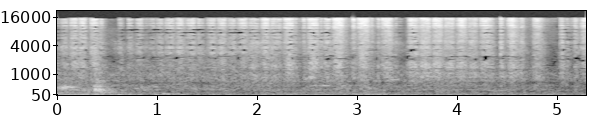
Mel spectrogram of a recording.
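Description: A graphite pencil makes shading strokes on the page of an open paper sketchbook. Soft, dry scratching and rubbing come in quick, uneven back-and-forth strokes, with a bright papery hiss and a faint low rumble underneath. The overall level stays quiet and steady, with small swells as strokes press harder.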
